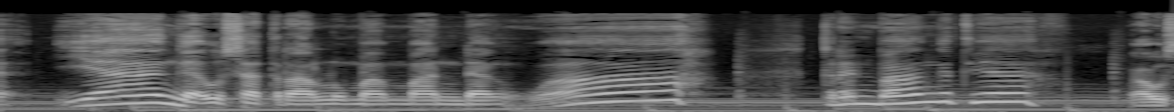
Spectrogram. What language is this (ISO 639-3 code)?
ind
